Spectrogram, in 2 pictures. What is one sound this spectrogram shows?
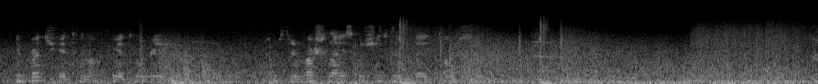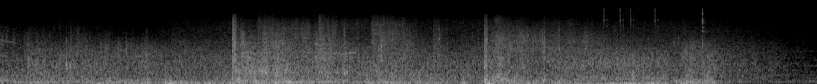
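Waves splash and rush against the hulls of sailing ships at sea.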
